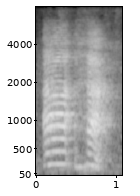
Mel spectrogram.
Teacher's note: Baik dia diucapkannya dalam keadaan fathah, kasroh, domah, bersyiddah atau sukun, maka dia akan getaran yang paling besar di tenggorokan itu harus berada di tenggorokan bagian bawah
